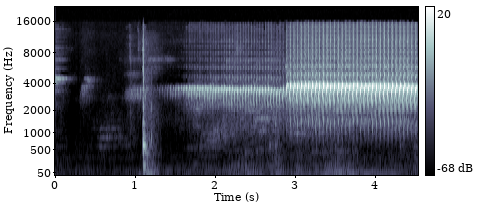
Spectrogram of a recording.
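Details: Canary ngerol roll: after a click, a steady high tone builds in loudness and turns into a rapid, regular trill of pulsed notes.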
